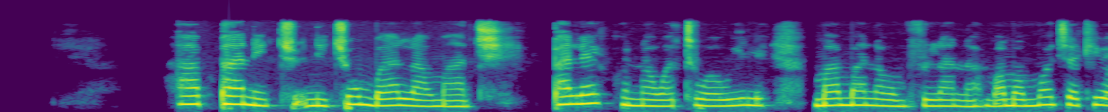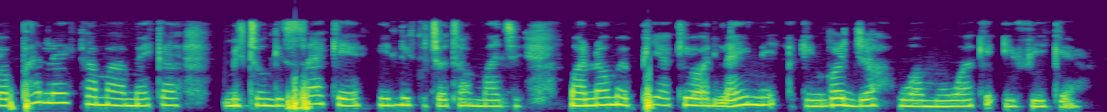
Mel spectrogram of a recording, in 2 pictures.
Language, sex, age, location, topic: Swahili, female, 18-24, Nakuru, health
